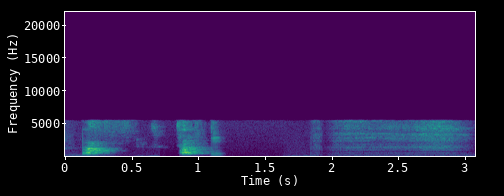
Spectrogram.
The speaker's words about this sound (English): That's the worst werewolf howl I ever heard.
